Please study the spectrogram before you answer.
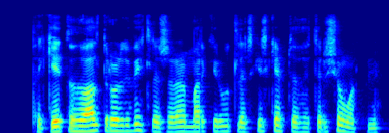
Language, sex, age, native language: Icelandic, male, 40-49, Icelandic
